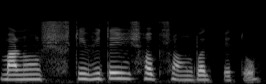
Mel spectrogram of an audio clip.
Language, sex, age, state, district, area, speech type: Bengali, female, 18-30, West Bengal, Murshidabad, urban, spontaneous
